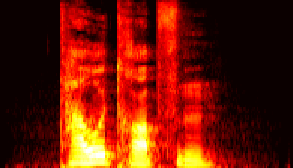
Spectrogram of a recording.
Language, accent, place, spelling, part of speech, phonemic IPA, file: German, Germany, Berlin, Tautropfen, noun, /ˈtaʊ̯ˌtʁɔp͡fn̩/, De-Tautropfen.ogg
- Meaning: dewdrop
